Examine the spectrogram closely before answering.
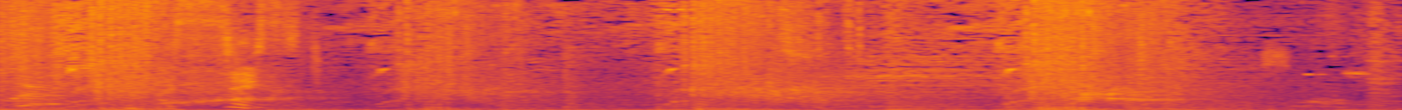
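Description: Gunfire crackles and booms in a video game battle.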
